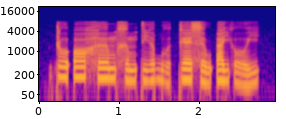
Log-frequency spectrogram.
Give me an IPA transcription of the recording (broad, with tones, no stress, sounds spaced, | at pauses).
ʈ o˧ ʔ ɔ˧ h əː˧ m x ə˧ m t̪ i˧˥ ə̯ ɓ u˨˩˨ ə̯ k ɛ˧ s ə˨˩˦ w ʔ a˧ j ʔ o˨˩˦ j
